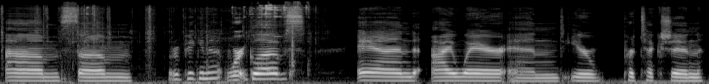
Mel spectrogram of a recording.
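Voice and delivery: usual speaking voice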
